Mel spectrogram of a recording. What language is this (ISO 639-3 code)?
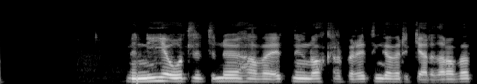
isl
